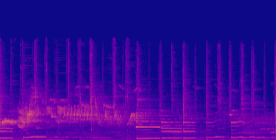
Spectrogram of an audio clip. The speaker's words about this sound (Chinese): 你听到更多的小鸟在唱歌着，一阵阵的清脆小鸟歌声。好好听，好动人。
